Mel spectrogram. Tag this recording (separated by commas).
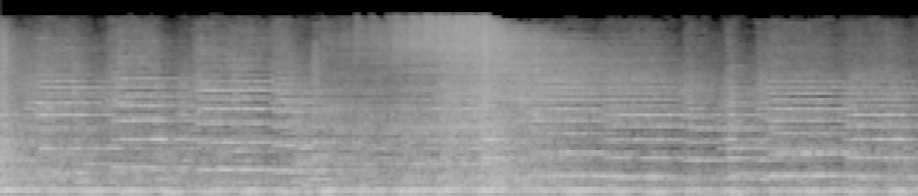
Music, Exciting music, Theme music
